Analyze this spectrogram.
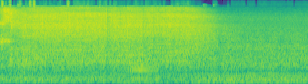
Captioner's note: welding machine sizzling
